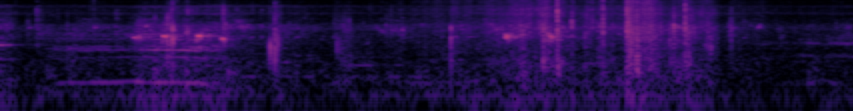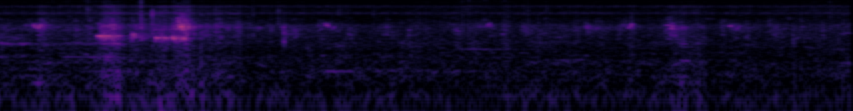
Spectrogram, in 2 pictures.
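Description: Faint outdoor ambience with a few brief, high bird chirps, mostly in the first half.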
